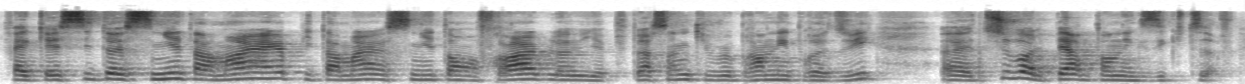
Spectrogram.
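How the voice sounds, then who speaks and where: A woman with a Quebec French accent gives an excited, rambling online training talk as a team leader over a laptop video call, laughing often. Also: a little high. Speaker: network marketing team leader.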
